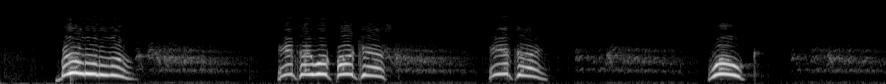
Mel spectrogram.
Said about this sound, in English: Check out these turkeys.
